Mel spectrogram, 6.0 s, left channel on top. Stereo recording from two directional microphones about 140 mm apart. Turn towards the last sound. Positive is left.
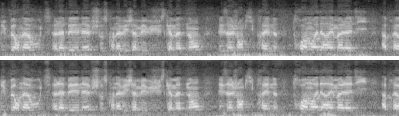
turn(degrees=35)  # may be behind; listen again after turning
